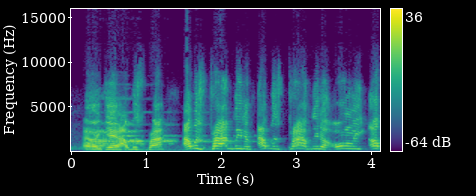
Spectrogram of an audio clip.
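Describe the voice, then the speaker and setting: A man with an American accent speaks in a raised, projected voice at an extremely high pitch. His pace is moderate, with ordinary pitch variation. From Erie, Pennsylvania. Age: 30s. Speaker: rapper and producer. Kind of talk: casual interview.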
